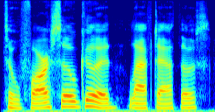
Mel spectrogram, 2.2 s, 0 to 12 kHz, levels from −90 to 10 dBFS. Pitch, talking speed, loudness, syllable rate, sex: 145 Hz, 165 wpm, -17 LUFS, 4.2 syllables/s, male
